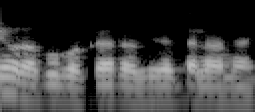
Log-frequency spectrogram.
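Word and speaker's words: أبو بكر: अलैहि वसल्लम के और अबू बकर रज़ियल्लाहु अन्हु के। और परसूट में निकलने के बाद अब्दुल ये समद, अबू बक्र है नाम, अबू बकर नहीं है। BAKR, BAKAR नहीं, अबू बक्र है सही प्रोनाउंसिएशन।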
